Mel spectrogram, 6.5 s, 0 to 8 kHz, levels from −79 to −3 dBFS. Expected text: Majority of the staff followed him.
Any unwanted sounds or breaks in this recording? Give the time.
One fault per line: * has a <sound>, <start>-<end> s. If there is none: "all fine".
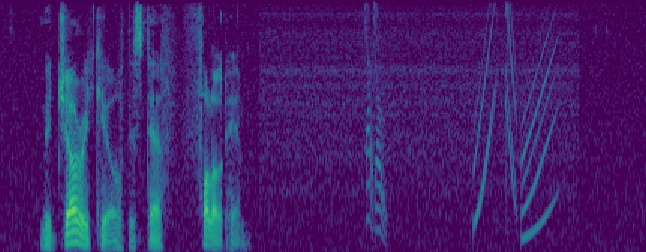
* has a chirp, 3.7-3.9 s
* has a chirp, 4.7-5.6 s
